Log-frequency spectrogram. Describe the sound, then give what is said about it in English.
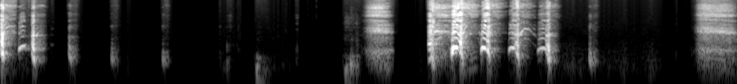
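A soft breathy sound opens, then after a pause comes a quick run of rough, raspy throat-clearing bursts, fairly loud, followed by a breathy exhale. “the minute they clear their throat, all right, you don't have to do it again.”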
